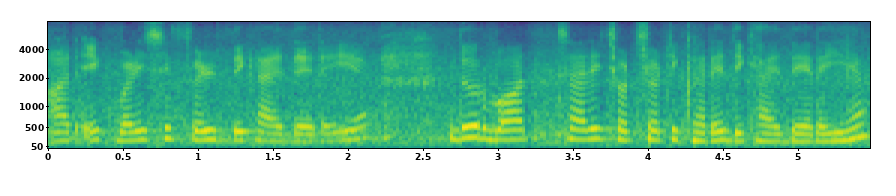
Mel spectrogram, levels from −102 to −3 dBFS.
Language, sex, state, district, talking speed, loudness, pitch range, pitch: Hindi, male, Bihar, Saran, 195 wpm, -15 LUFS, 190-230 Hz, 215 Hz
